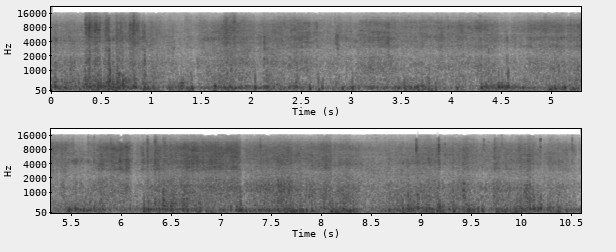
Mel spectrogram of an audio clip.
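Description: Wind buffeting the microphone on a moving dog sled, a loud rushing noise that rises and falls, mixed with the sled's runners scraping over packed snow.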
